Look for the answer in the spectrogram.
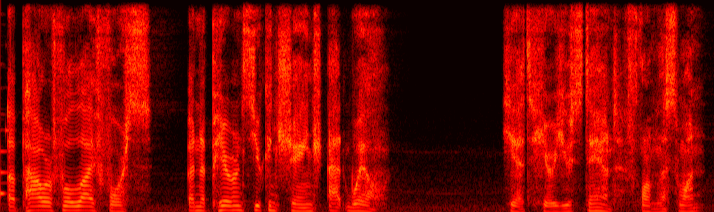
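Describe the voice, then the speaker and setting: An actor playing a composed young alchemist knight in a video game, speaking in a measured, formal way. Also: male voice, mid-range voice, slight background noise, natural voice. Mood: coolly challenging.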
